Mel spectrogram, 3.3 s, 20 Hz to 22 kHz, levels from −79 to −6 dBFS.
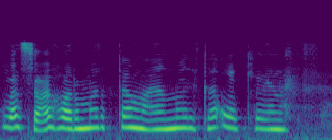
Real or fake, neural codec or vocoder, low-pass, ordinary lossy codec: fake; codec, 16 kHz, 1 kbps, FunCodec, trained on Chinese and English, 50 frames a second; 7.2 kHz; none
